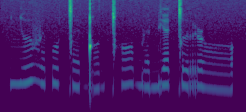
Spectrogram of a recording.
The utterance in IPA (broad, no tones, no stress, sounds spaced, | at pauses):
ʎ ɯ v ɛ̤ p u ǀ ɛ̤ ɡ͡ǃ ɔ̤ d ǀʰ ɔ̤ b ɛ̤ bʲ ɛ ǀ ɯ r ɭ ɔ̤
